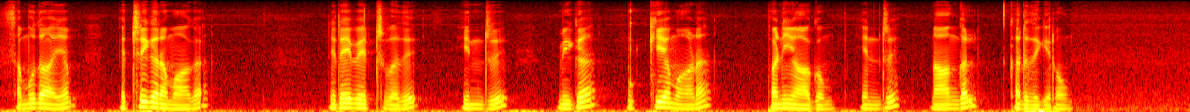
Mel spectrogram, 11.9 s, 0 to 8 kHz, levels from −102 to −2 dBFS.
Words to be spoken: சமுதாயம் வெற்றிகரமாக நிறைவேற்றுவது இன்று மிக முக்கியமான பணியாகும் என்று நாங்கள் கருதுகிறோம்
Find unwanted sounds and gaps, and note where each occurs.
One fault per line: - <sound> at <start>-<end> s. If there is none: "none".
none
